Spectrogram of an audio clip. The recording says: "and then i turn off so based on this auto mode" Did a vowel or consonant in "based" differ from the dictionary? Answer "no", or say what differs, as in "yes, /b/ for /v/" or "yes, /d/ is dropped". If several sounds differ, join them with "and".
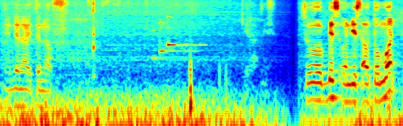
yes, /t/ is dropped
